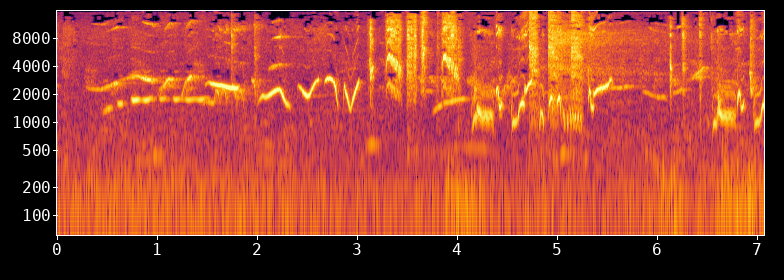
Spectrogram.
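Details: Mating white-rumped shama, male courting female: looping whistled phrases that swoop up and down, then a dense burst of harsh chattering notes and sharp clicks, with quieter squeaks near the end.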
